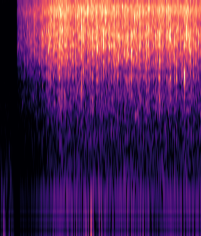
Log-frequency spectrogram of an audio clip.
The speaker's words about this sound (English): Water coming out of a temperate rainforest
